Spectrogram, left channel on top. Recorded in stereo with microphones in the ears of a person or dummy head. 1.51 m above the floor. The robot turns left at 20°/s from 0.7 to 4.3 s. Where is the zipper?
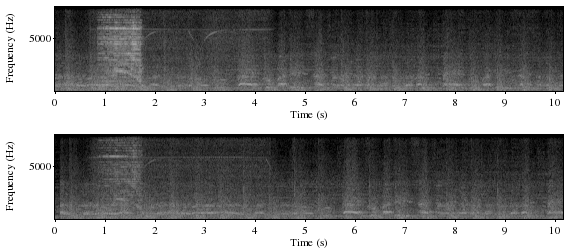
80° left, 0.6 m; by 1.9 s 65° left (ahead or behind), 0.6 m.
